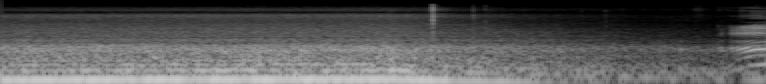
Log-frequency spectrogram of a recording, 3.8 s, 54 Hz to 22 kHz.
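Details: Holmes 20-inch box fan HABF-20: even low motor hum with smooth blade rumble, no rattle, ticking or scraping, spinning up and running; normal.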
